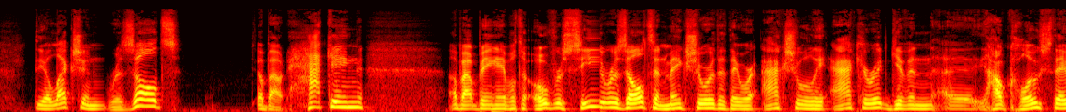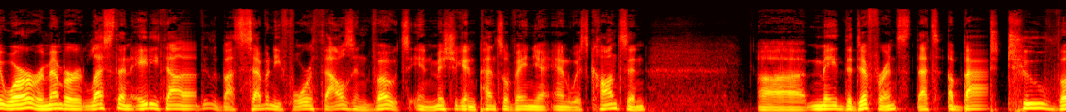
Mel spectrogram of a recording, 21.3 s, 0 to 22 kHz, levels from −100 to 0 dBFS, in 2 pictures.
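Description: A burst of packet loss at 0.95 to 1.05 s drops about 80 ms of the speech stream; the receiver stretches the last sound and fades it, leaving a held buzz or dying hiss before speech resumes further on. Short concealed packet loss at 4.89 to 4.93 s, just before "able to oversee", briefly smears the sound. Another burst at 5.91 to 6.01 s loses about 80 ms. At 9.59 to 9.65 s, between "were actually accurate given" and "how close they were", about 40 ms is patched with a wobble. Bursts at 12.49 to 12.63 s, after "less than", and 20.39 to 20.55 s cut about 120 and 140 ms, each bridged by a fading continuation. A short concealed loss at 15.31 to 15.35 s leaves a brief smear.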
